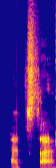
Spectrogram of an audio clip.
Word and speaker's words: Ebsta: So Ebsta. That's how I say Yeah. it. Ebsta. Beautiful.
